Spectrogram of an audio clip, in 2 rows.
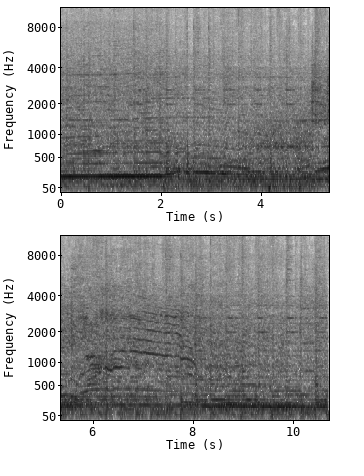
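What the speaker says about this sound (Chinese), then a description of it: "拓海开始了真正的漂移。" A Toyota AE86 drifts in an Initial D racing anime film, its engine droning loud and sustained as the pitch climbs and shifts, with shouting voices and music layered over the roar.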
